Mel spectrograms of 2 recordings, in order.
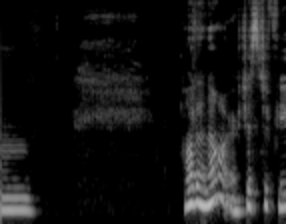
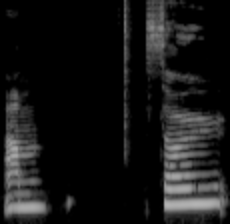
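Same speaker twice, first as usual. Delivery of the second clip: ordinary talk, nothing marked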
